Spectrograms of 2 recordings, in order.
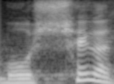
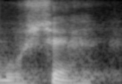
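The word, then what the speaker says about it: משה: 이것이 히브리식 그 발음대로 하면 모셰가 됩니다. 모셰, 건지다, 끌어내다 라는 것을 의미합니다.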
